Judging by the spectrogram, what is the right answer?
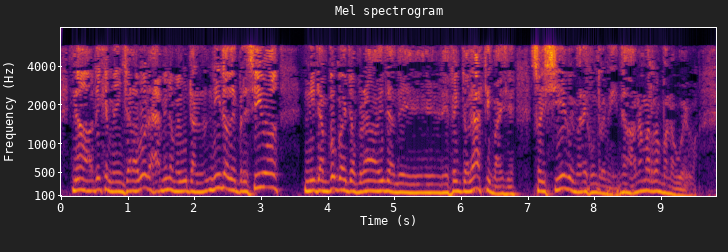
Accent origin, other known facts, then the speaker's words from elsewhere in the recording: Argentina; Y yo soy otro argentino pelotudo que he jodido con todas esas cosas.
